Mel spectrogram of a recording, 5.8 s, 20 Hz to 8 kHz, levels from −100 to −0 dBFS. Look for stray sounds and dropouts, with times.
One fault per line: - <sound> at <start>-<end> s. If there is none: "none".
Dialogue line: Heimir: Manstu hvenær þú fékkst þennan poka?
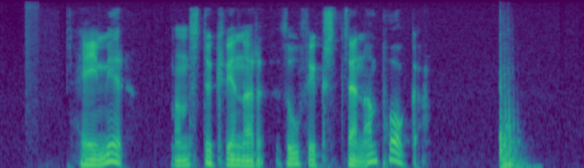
- thud at 5.0-5.4 s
